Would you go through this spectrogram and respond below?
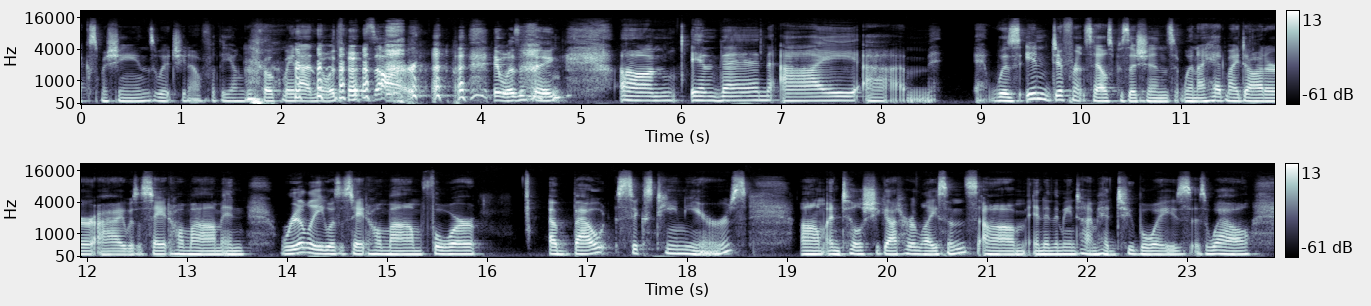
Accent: Rochester, New York, United States; Born and raised in Western New York, which is actually not far from where you're from, right, Kim?

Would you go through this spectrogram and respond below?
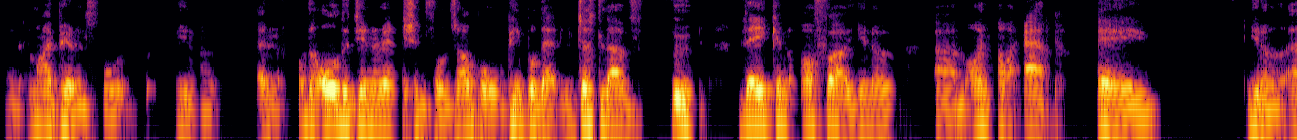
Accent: Marondera, Mashonaland East, Zimbabwe; there are a lot of farms where I grew up in Marondera

